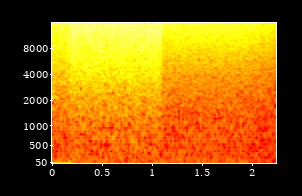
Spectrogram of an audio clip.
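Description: Television static hiss, an even white-noise rush. It is louder for about the first second, then drops to a softer hiss.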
